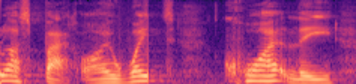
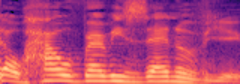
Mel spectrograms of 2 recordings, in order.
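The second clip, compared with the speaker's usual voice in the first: put-on sarcasm, slower pace; 3 semitones higher than usual. Retelling what he said after the speaker advised living in today: retelling sarcastic remark. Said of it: "he said sarcastically".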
